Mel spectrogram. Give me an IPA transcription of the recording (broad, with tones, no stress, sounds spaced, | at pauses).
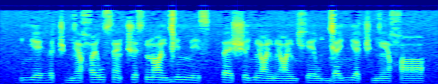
ʎ e˨ ɦ ə˨ t͡ʃ ɟ ɛ̃˨ ħ ø˦ w s ɛ̃˨ t͡ʃ ø˦ s n ɑ̃˦ ɟ i˦ lː i˨˦ s pː ɛ˦ ʃ ə˦ ʎ ɑ̃˨ ʎ ɑ̃˨ ʎ x e˨ w ɟ ɛ˦ ʎ ɛ˨ t͡ʃ ɟ ẽ˨ ħ ɑ̃˦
